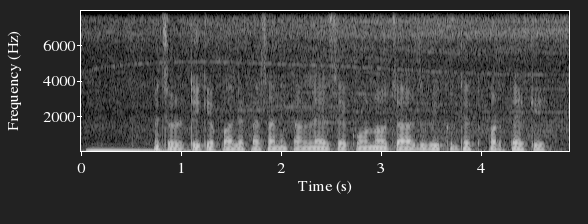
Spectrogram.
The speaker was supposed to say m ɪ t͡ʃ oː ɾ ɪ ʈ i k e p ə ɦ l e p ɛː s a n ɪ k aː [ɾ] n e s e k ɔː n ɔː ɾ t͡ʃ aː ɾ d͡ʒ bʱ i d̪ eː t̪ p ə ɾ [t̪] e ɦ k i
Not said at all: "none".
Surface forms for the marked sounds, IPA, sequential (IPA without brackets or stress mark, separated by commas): l, t̪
